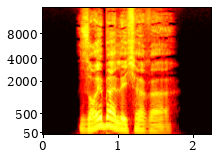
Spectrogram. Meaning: inflection of säuberlich: 1. strong/mixed nominative/accusative feminine singular comparative degree 2. strong nominative/accusative plural comparative degree
- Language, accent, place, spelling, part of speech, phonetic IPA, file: German, Germany, Berlin, säuberlichere, adjective, [ˈzɔɪ̯bɐlɪçəʁə], De-säuberlichere.ogg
